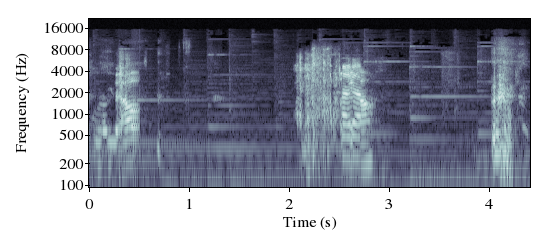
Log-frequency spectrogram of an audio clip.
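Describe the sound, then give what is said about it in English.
A sustained, bright ringing tone, like a bell sound effect, hangs through the whole stretch while short bursts of people talking break in over it. “So where's my bell? Don't worry, we'll put bell in the editing.”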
